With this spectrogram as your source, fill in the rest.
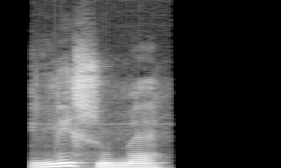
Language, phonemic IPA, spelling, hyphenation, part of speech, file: Greek, /ˈli.su.me/, λύσουμε, λύ‧σου‧με, verb, El-λύσουμε.ogg
- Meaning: first-person plural dependent active of λύνω (lýno)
